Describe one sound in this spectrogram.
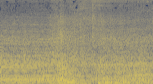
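A car swooshes past closely.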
